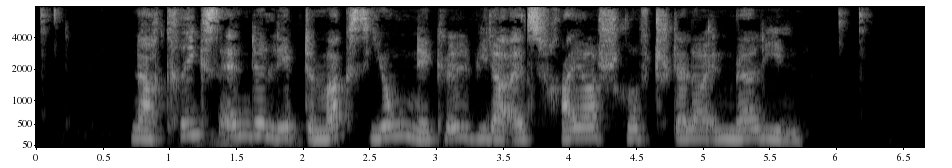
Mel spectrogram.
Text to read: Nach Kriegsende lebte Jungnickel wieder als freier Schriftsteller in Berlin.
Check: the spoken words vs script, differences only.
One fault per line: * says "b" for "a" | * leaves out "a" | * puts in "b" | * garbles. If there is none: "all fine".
* puts in "Max"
